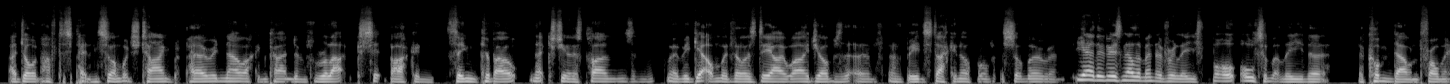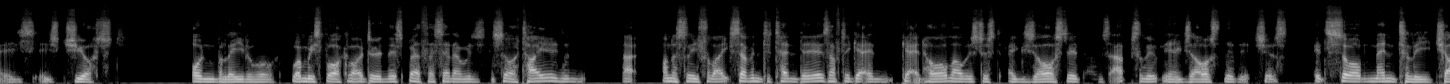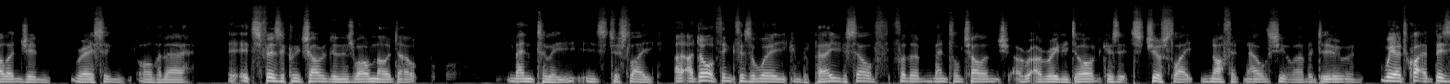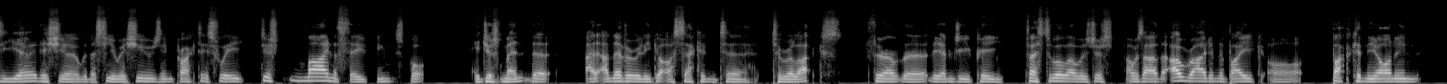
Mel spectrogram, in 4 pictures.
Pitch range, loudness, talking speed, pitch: 125-140 Hz, -23 LUFS, 200 wpm, 130 Hz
